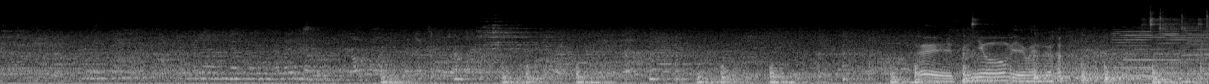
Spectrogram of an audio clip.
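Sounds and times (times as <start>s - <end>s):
low tabla drum beats: 3.7s - 12.0s
violin: 4.0s - 12.0s.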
